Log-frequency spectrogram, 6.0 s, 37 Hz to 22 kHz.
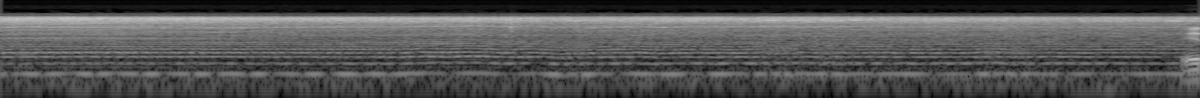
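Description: DJI Phantom 4 Pro quadcopter's propellers buzzing steadily as it hovers and creeps forward a few feet off the ground. The pitch wavers briefly in the middle.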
